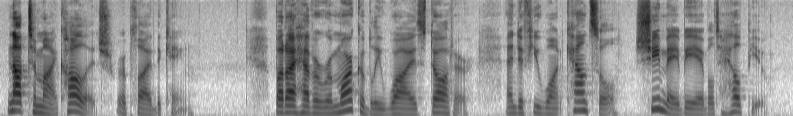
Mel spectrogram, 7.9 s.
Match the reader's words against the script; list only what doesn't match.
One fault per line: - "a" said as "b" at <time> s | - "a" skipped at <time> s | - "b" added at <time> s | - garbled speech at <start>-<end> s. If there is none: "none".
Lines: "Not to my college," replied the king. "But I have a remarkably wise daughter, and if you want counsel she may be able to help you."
none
